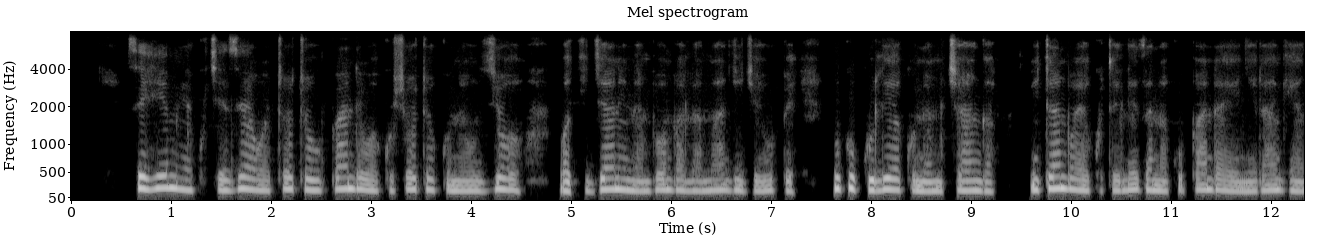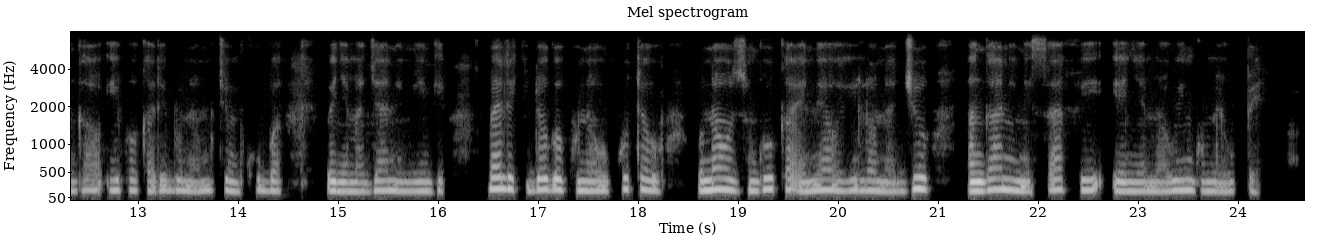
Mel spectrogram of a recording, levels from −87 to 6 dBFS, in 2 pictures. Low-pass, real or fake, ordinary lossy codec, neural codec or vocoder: 7.2 kHz; real; Opus, 16 kbps; none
